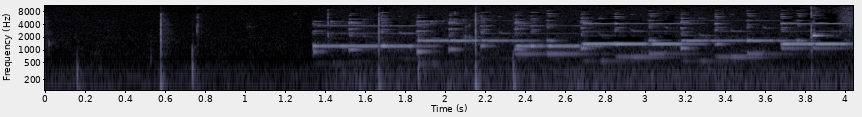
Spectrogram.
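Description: A faint melody of short, high chiming notes at changing pitches starts about a second and a half in and keeps going, after a few faint clicks.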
